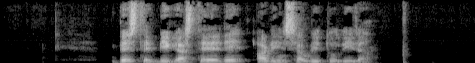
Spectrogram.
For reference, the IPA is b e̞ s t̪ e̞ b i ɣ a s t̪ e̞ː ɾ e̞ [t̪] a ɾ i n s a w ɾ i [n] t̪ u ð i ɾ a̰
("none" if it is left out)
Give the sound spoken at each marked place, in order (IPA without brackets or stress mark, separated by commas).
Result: none, none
